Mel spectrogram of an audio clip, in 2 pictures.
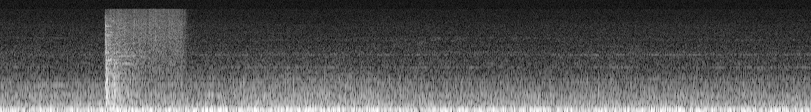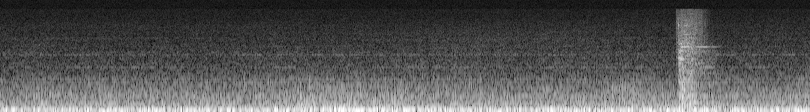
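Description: A jetpack thruster hisses in short bursts.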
